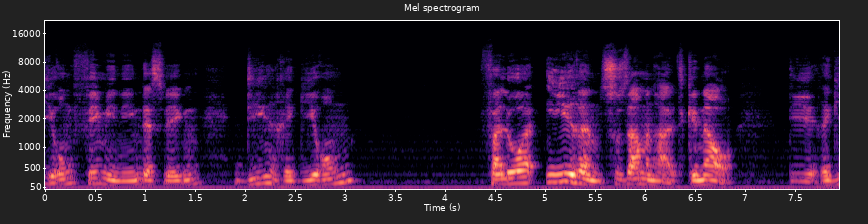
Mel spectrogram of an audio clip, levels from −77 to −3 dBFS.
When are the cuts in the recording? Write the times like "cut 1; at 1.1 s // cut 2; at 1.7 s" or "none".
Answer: none

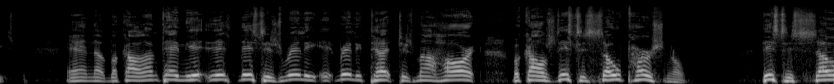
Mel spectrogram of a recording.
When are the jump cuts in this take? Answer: none

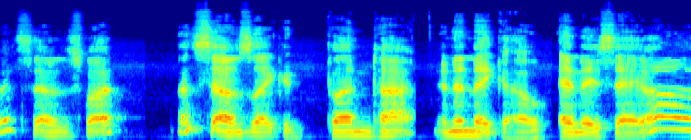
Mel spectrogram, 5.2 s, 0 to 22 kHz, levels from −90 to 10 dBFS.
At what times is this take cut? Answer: cut 1; at 3.2 s

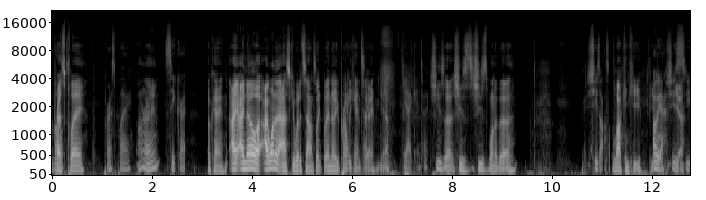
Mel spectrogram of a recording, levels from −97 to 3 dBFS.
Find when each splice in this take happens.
cut 1; at 7.5 s

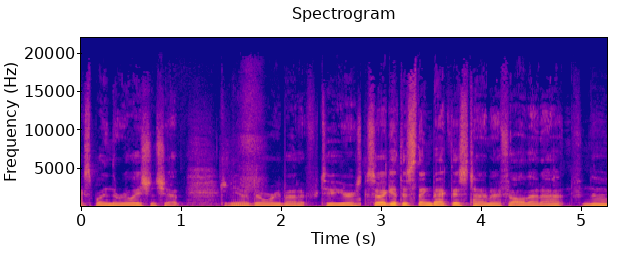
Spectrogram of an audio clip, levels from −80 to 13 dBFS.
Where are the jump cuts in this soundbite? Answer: cut 1; at 1.4 s // cut 2; at 2.8 s

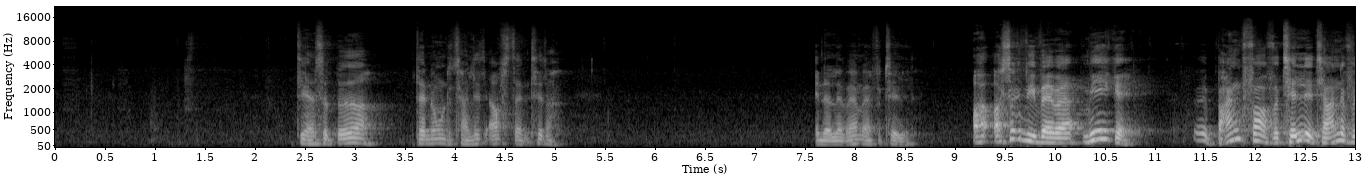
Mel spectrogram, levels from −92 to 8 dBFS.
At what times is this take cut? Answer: cut 1; at 9.1 s

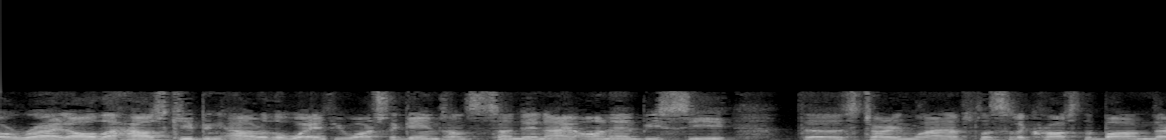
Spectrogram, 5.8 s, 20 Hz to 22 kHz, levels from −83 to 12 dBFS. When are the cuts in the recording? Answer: cut 1; at 1.6 s

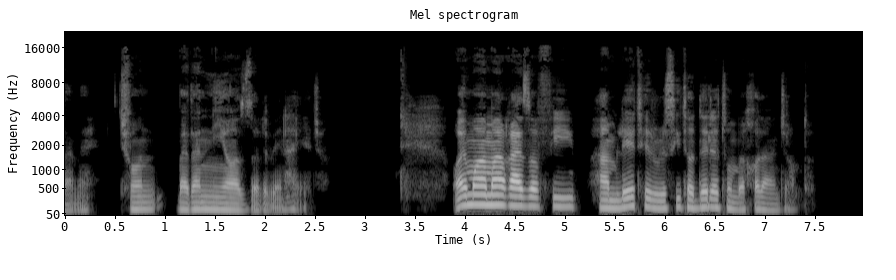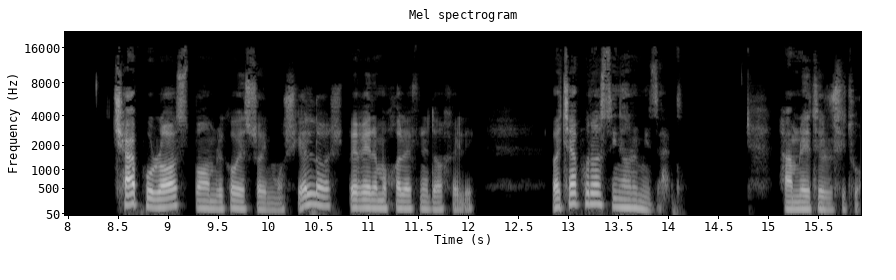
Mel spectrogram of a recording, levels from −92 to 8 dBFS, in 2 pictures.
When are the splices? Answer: none

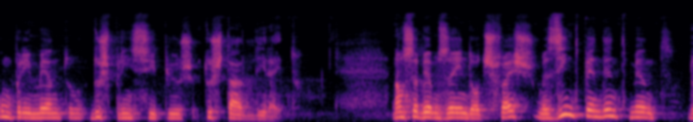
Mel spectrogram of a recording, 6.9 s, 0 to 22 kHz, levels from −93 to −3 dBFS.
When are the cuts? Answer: none

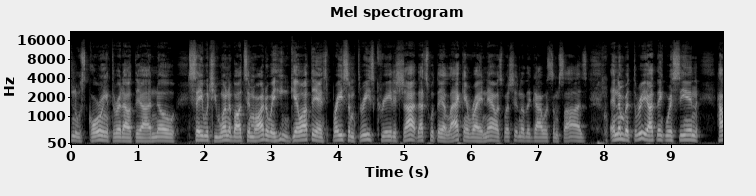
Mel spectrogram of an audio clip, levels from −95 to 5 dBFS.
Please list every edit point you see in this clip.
cut 1; at 1.7 s

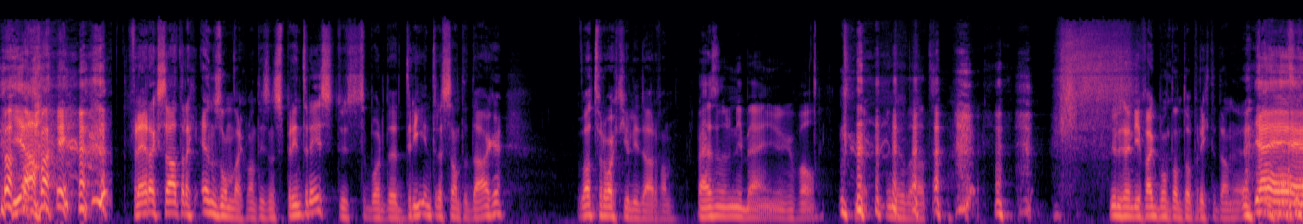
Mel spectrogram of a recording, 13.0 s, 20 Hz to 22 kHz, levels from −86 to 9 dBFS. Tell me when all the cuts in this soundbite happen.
cut 1; at 1.1 s

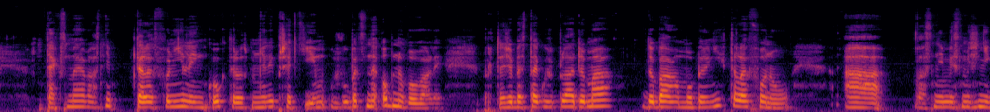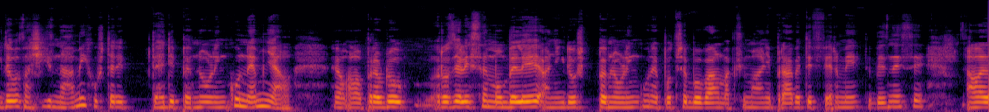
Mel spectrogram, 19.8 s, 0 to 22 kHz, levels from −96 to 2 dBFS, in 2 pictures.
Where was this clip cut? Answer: cut 1; at 13.4 s

